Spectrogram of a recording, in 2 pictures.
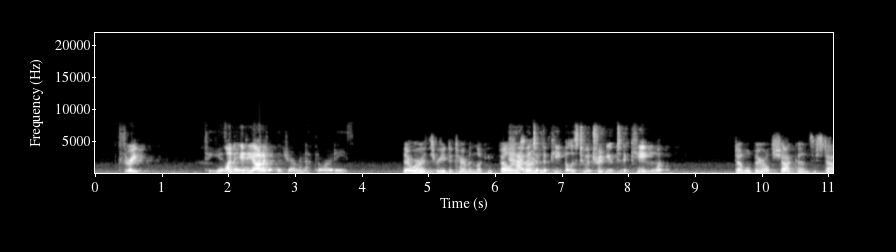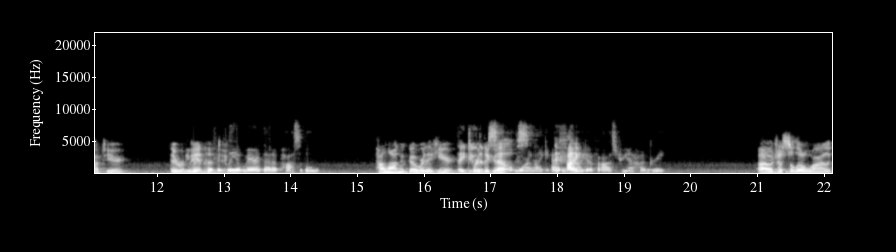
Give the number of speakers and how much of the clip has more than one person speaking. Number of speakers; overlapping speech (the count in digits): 3, about 21%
